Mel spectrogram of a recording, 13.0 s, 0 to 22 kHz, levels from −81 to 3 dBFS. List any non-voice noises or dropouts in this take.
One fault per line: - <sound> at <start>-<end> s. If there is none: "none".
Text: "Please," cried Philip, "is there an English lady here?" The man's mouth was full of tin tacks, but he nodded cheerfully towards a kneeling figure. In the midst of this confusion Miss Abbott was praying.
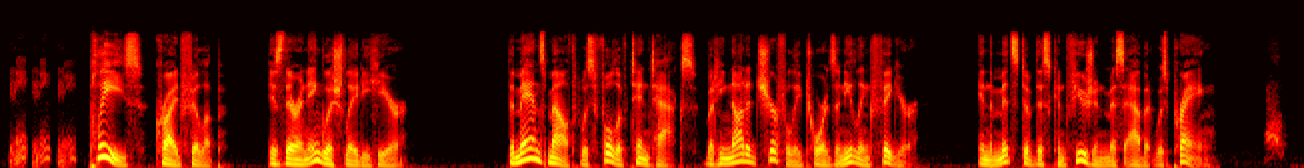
- laugh at 0.1-0.8 s
- bark at 12.6-12.9 s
